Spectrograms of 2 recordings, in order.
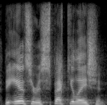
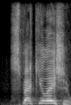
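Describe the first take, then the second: First: Said in the usual way. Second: "Speculation." said higher and louder, landing hard; emphatic repeat. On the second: Shown as a demonstration. Teacher driving home the key answer, "Speculation." punched. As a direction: hammer the word "Speculation." home.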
